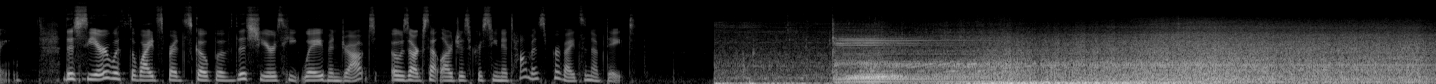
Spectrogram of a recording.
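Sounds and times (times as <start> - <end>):
speech: 0.6 - 6.5
air conditioner compressor click and hum: 7.2 - 11.9
air conditioner starting up and roaring: 7.2 - 14.3.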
